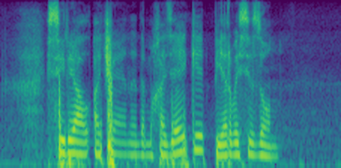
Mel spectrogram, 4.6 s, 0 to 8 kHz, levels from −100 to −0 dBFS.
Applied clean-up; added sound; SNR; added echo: none; none; none; none.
